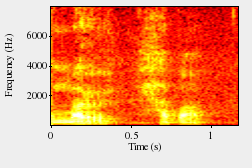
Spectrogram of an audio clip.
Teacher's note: there's a ra in the middle, and Spanish R. So not like an English R. · there is a pause between the first syllable mar and then ha ba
